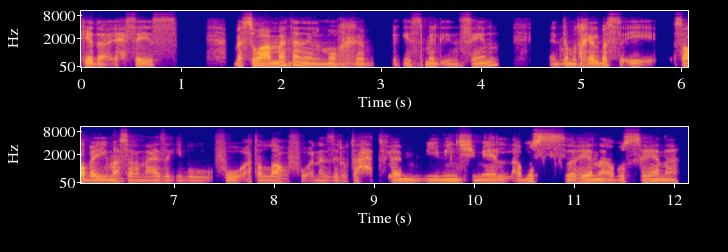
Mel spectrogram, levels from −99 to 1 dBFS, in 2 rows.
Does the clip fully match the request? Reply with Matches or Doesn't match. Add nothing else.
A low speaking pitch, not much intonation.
Matches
